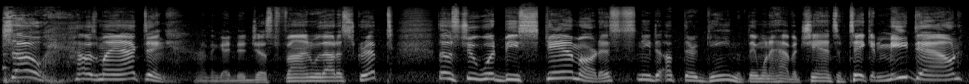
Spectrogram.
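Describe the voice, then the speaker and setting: A man's voice: sits high, wildly swooping pitch, moderate pace, bright, forceful tone, heavily acted. An actor playing a brash, gullible, overconfident young oni man in a video game, with boastful, theatrical, slangy delivery. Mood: smug. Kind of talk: animated video game voice acting.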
